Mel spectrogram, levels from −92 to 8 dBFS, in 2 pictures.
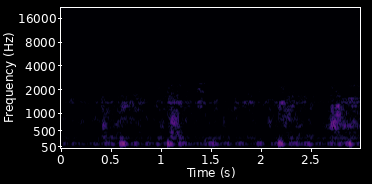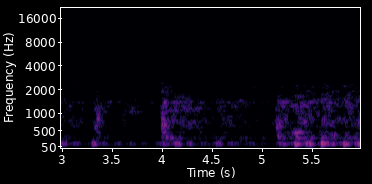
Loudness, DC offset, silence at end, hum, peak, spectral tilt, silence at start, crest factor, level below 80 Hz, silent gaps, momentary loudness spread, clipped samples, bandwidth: -63 LUFS; under 0.1%; 0 s; none; -40 dBFS; -8.5 dB/octave; 0.05 s; 22 dB; under -90 dBFS; none; 12 LU; under 0.1%; 7 kHz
